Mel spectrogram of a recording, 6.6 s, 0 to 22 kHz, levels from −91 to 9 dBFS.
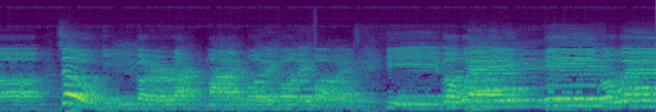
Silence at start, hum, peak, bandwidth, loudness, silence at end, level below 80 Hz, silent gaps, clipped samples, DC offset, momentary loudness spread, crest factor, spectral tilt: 0 s; none; 0 dBFS; 8.2 kHz; -18 LUFS; 0 s; -56 dBFS; none; under 0.1%; under 0.1%; 13 LU; 18 dB; -6 dB/octave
